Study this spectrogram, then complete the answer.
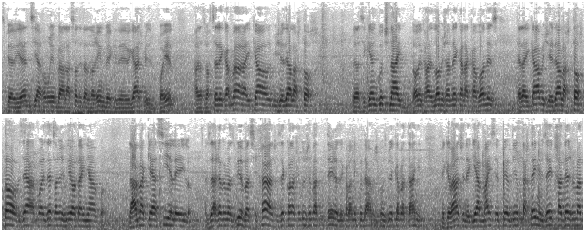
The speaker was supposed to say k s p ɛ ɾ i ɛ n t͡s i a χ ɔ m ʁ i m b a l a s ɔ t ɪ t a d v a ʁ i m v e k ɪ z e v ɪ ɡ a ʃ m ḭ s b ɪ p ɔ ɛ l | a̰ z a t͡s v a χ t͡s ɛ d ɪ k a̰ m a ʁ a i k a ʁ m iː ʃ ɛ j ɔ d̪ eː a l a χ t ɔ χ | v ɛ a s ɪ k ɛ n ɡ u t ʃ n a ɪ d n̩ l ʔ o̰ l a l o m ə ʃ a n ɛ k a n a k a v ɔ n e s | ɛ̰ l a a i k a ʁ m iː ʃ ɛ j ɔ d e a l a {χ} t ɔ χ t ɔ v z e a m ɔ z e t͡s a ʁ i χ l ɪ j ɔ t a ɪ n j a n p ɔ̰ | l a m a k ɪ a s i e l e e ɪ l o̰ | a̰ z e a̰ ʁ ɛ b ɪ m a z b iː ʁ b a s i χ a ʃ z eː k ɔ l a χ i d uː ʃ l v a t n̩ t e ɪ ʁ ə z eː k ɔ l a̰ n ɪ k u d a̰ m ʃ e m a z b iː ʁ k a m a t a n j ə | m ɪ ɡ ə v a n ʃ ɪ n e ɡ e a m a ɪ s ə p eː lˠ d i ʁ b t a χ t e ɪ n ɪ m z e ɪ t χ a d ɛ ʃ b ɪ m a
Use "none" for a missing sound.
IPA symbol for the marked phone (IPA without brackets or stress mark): χ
